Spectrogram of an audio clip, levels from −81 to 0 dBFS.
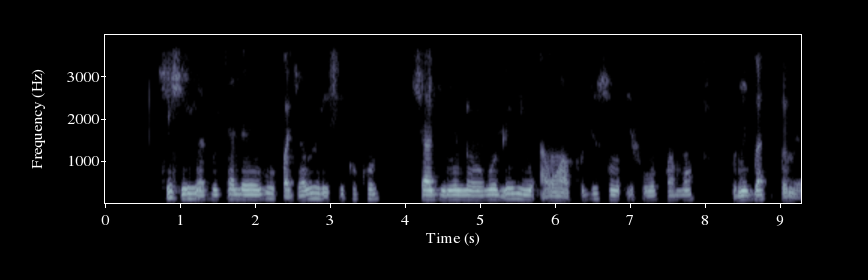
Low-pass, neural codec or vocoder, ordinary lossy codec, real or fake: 3.6 kHz; autoencoder, 48 kHz, 128 numbers a frame, DAC-VAE, trained on Japanese speech; none; fake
